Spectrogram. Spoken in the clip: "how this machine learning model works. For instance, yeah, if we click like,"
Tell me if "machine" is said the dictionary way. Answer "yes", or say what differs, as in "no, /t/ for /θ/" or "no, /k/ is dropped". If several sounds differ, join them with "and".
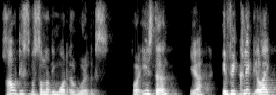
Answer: no, /s/ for /ʃ/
